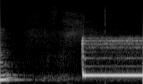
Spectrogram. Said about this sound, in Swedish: Nu ringer vi.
